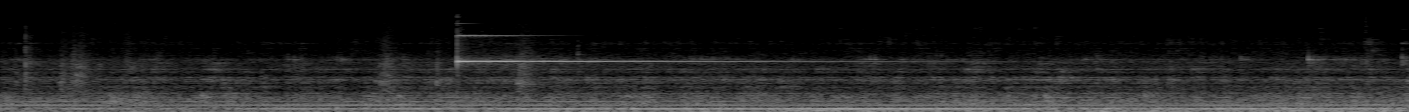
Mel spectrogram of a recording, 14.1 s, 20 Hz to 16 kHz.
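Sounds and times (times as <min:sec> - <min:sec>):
steady low hum: 0:00.0 - 0:14.0
metal percussion ringing: 0:04.6 - 0:09.8.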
